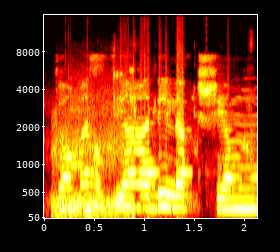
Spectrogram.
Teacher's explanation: એ દંત્ય સકાર છે જ્યારે પણ સકાર બોલીએ ત્યારે જીભ દાંતને અડે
